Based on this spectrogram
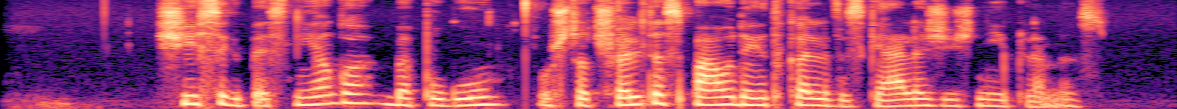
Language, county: Lithuanian, Klaipėda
